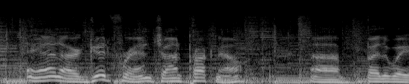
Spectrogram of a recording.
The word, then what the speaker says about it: Prochnow: And our good friend, John Prochnow. By the way, it's spelled with an H, not a K, right?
